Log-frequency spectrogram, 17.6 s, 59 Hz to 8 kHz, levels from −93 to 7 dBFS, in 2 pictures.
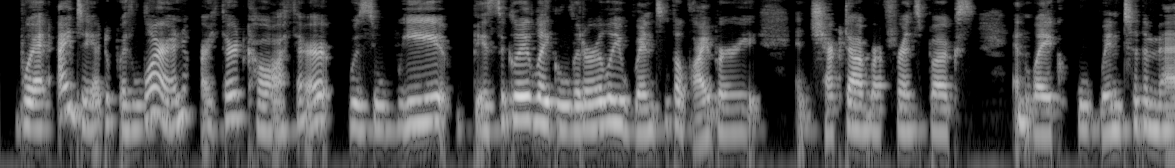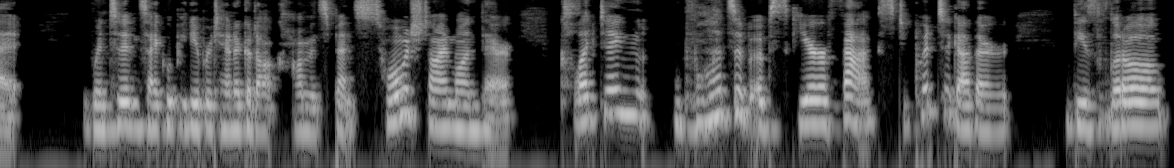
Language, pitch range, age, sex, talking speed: English, 185-240 Hz, 20-39, female, 165 wpm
